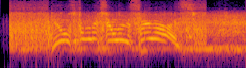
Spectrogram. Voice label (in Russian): chat, speech ru; War Thunder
